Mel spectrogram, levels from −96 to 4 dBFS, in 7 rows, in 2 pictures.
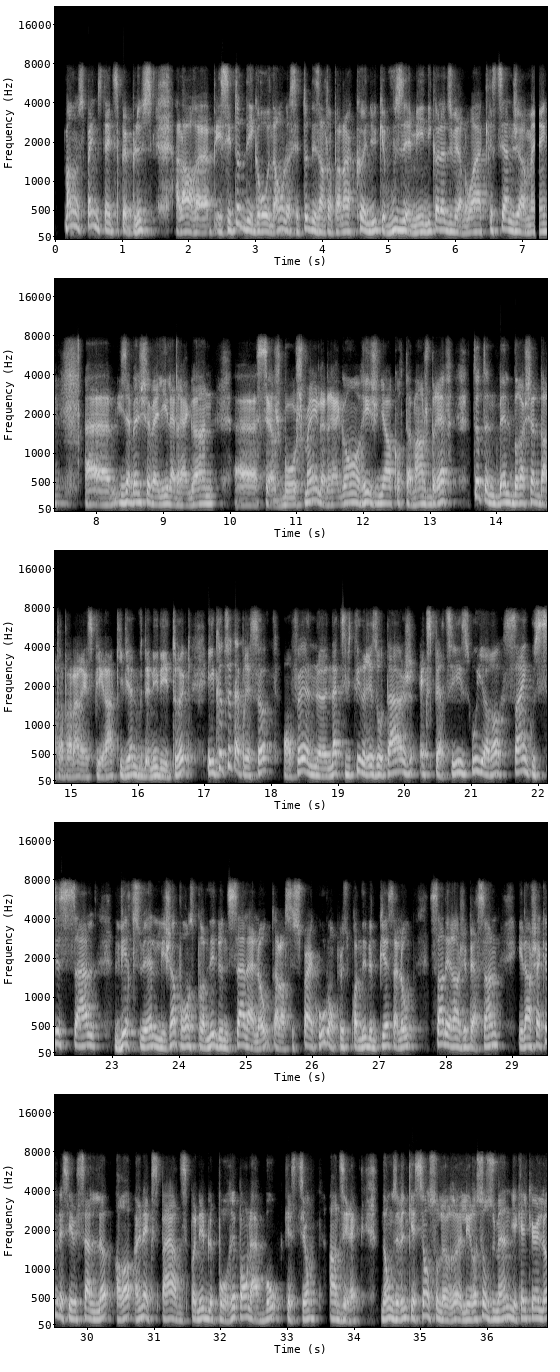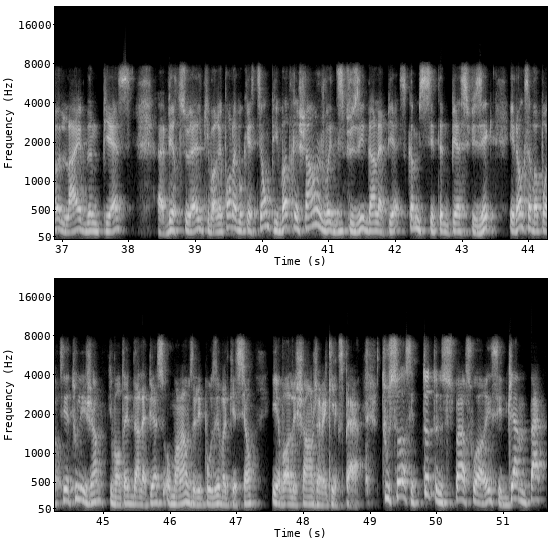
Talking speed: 225 wpm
